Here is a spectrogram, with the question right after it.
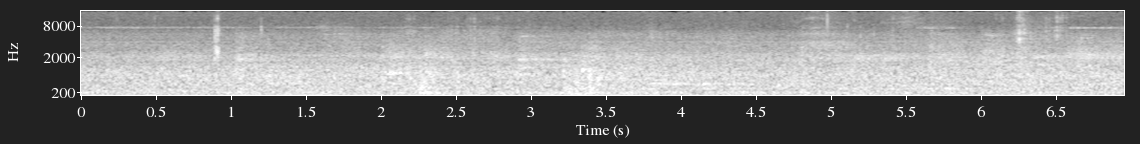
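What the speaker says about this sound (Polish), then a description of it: "Nadjeżdża pociąg Intercity San z Warszawy Wschodniej do Przemyśla Głównego." Intercity San passenger train pulling into Warszawa Zachodnia station after dark, a steady loud rumble of wheels and rolling stock filling the whole stretch without letup.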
